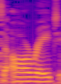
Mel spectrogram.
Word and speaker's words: Aurate: Aurate. I'm pretty sure that's how you pronounce it. Is it? – I don't know. – It's Aurate. It's A-U-R-A-T-E.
